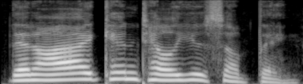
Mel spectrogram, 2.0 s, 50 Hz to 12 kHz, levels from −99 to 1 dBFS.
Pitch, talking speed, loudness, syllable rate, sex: 205 Hz, 180 wpm, -14 LUFS, 4.2 syllables/s, female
